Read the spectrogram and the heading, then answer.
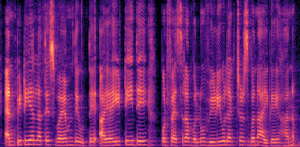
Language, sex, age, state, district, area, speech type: Punjabi, female, 30-45, Punjab, Patiala, urban, spontaneous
